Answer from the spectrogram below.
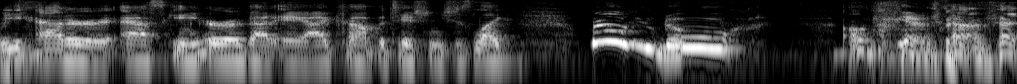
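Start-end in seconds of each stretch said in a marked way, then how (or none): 2.9-3.7 squeaked out, high-pitched and loud. Acting out how a guest answered a question about AI competition, in an inaccurate Catherine Tucker voice. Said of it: "my Catherine Tucker voice".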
